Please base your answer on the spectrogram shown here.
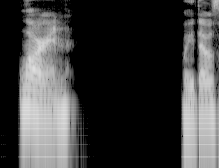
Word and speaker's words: Lauren: Now, is it pronounced Lauren or Lauren? Lauren.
